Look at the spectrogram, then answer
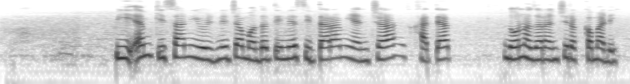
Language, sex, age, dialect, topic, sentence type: Marathi, female, 25-30, Varhadi, agriculture, statement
